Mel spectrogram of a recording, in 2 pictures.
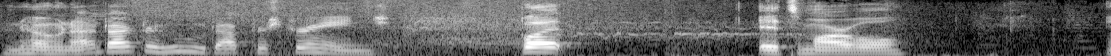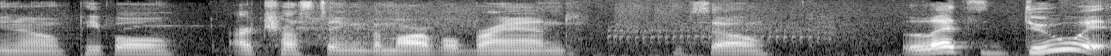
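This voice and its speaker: Very slow pace with long, frequent pauses. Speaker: gamer reviewing a film while playing. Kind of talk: casual talk to camera. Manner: hesitant, some stuttering and repetition.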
